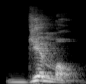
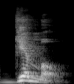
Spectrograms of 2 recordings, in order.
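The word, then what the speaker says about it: גימל: have a dot in the middle this is pronounced as a hard sound it is bet this is gimel gimel this is Dola Dola then we have pay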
